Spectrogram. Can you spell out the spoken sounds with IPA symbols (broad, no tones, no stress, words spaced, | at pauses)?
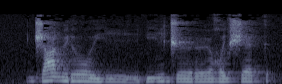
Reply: d͡ʒɑ ðyɾʲoːjiː | jid͡ʒøːɾøːʁʷilʲ ʃɛk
